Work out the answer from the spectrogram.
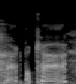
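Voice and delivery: put-on slow, drawn-out Boston accent. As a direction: say it like a Boston local. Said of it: "That's always Boston to me".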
